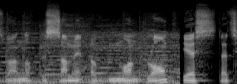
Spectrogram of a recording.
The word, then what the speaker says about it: Mont Blanc: the level requirements to unlock the summit of Mont Blanc. Yes, that's how it's actually pronounced, shocked me too.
